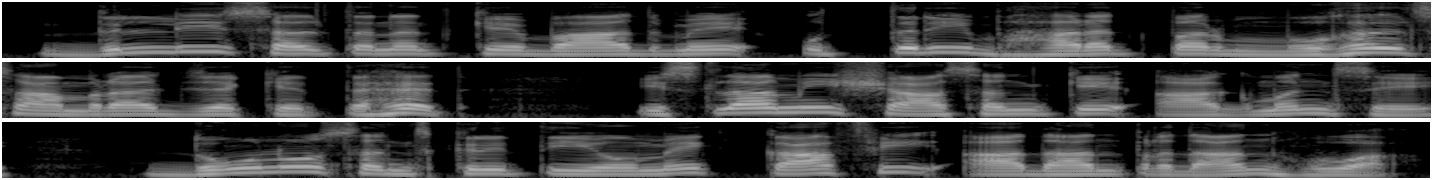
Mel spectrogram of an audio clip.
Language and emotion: Hindi, neutral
